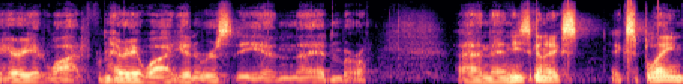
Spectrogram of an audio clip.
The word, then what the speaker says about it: Edinburgh: So we have Professor Malik from, now you're Heriot-Watt, from Heriot-Watt University in Edinburgh. And he's going to explain to you from all over the world why that's pronounced Edinburgh, not Edinburgh.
